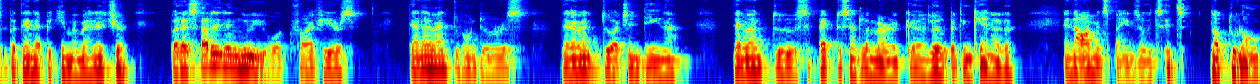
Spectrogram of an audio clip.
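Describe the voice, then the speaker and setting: A man's voice: fairly low pitch, a little mellow. A man with a heavy Austrian accent, talking earnestly as a podcast guest and restarting his sentences often. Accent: Austrian German. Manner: earnest, halting with many restarts. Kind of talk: casual interview talk.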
